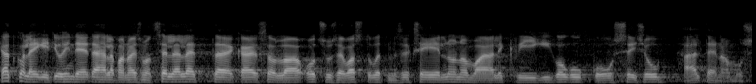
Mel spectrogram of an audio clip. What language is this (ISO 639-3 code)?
est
